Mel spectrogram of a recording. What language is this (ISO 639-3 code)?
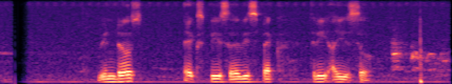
sin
